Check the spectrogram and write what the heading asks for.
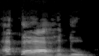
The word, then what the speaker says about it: acordo: Eu acordo. Coloco o O no final, né? Mas pronuncio como U.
